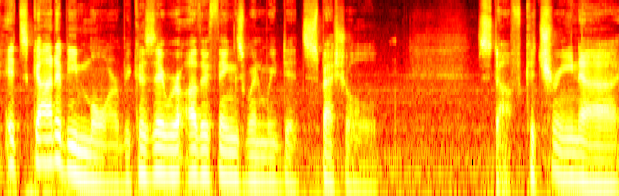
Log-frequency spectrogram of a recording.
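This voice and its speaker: A man's voice: on the low side, a little mellow, slight background noise. A man hosting a show, chatting casually and informally. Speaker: show host. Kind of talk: casual chat.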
